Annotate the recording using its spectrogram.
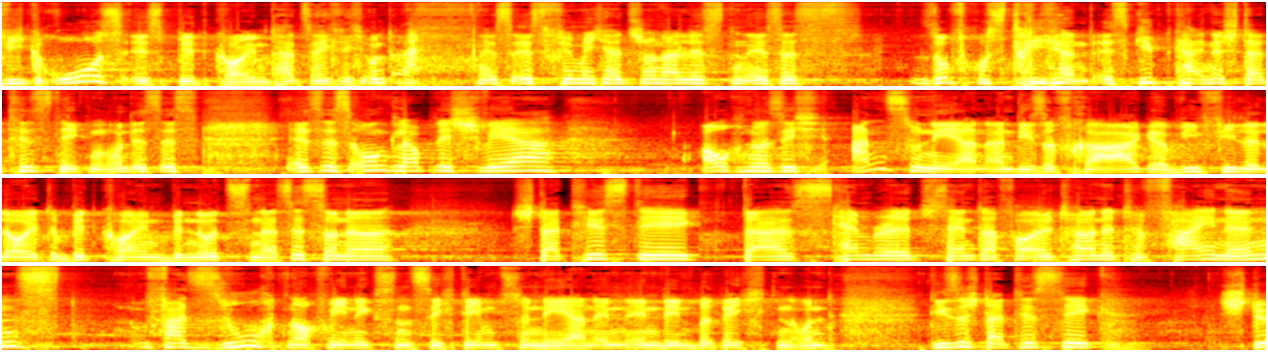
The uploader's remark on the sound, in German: In dieser zweiten Sommer-Sonderfolge gibt es den Mitschnitt meines Vortrags. Den ich Anfang Juni auf der Republica in Berlin gehalten habe. Der Vortrag wurde Audio-Only aufgezeichnet und funktioniert auch, wenn man ihn nur hört.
